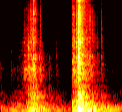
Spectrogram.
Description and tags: Metal gate thud sound effect I made for a video game I developed.
Close, Door, Gate, Metal, Thud, Unlock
